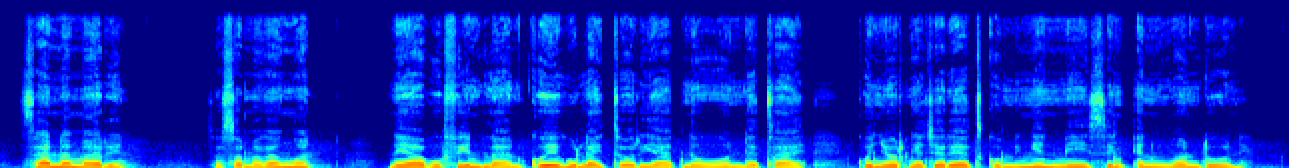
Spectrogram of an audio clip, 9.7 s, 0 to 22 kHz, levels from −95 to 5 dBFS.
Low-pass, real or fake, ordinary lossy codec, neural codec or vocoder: 19.8 kHz; real; none; none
